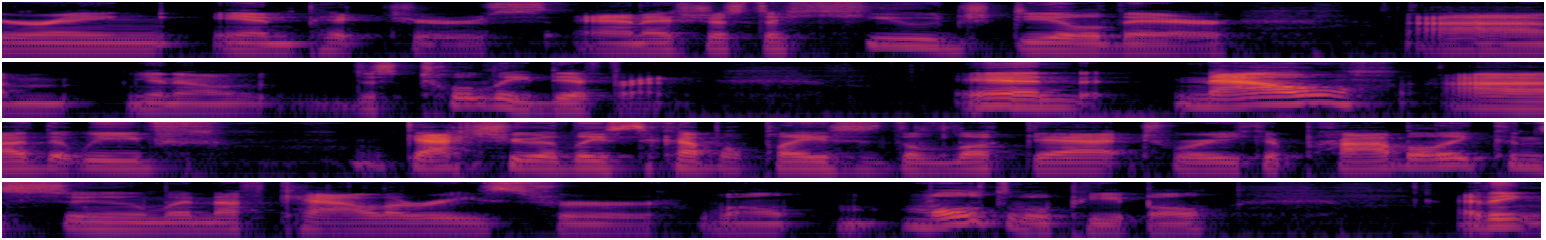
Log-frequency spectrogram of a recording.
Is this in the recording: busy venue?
no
